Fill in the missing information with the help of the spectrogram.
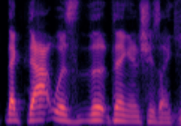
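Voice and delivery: usual speaking voice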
